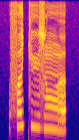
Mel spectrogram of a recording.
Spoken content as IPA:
f ɐ c y z õ ɐ̯

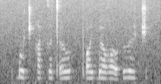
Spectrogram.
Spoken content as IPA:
ɓ o t͡ʃ q e k ə tʼ ə ʊ̯ | pʼ ɔ ɪ̯ ɓ ə ʊ̯ ʁ o | ð ɨ t͡ʃ

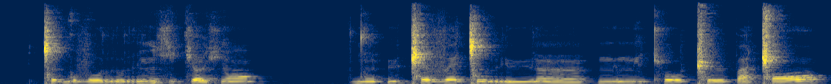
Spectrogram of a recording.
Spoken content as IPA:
ǀ ø ɡ o v o r u r ĩ ç ɛ c œ ç ɔ̃ | d ũ ʔ y ǁ ɛ v ɛ ǀ u r yː ɾ œ̃ː | mʲ o mʲ ø cʰ oː ǁ ø p a ǁ ɔ

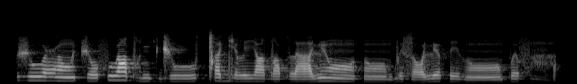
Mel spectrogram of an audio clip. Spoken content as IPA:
ʒ uː ʕ õː t͡ʃ o f uː dˤ ɛ̤ nʲ e̤ d͡ʒ uː ǀ ɐ dʲ ɔ l iː dˤ ɐ b l a lʲ õː θ õː b ɨ z ɔ lʲ ɔ θ i ð õː p ɘ f a̤

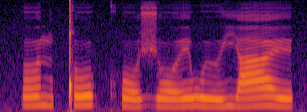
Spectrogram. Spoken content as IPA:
ɤ˧˥˧ n ǃ o˧˥˧ kʰ o˨˩˦ ʒ o˨˩˦ ɪ̯ w ɯ˨˩˦ j a˧˥˧ ɪ̯

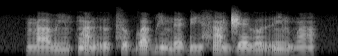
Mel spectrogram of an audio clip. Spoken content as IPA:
ŋ a˨ β ĩ˨ kʷ ã˦˨ r ʊ˨ t͡s ʊ˦˨ ɡʷ a˦ b i˦ n ɛ˨ ɗ i˨ s ã˦˨ d͡ʒ ɛ˨ l ʊ˦ r ĩ˦ ɡʷ ã˨

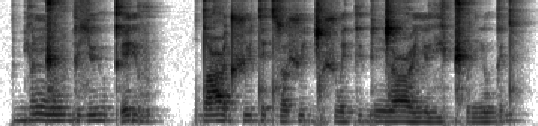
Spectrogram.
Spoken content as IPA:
bʲ ɔ ŋ͡ǁ u v ɡ y z y ɦ u kʼ e ɾʲ u v | dˤ u ʕ y d ʃ y t e t z ɔ ʃ y ɡ͡ǀ u ʃ w e kʲ u ɡ y ŋ͡ǀ ø ʕ ø lʲ ɔ vʲ ɔ ǁʰ u d n u ɡ ø d

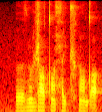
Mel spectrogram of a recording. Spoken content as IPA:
ɤ ð õ ʐ i tˤ ũ ħ i ʈ͡ʂʰ ũ dˤ ɤ

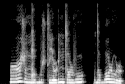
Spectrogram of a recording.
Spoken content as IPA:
ɹ ə˞ ʒ ɔ ŋ͡ǃ u b u ʒ t͡s i ɹ ɽ i ŋ d͡z ɔ ɹ v u | d ɔ b ɔ ɹ u ɹ

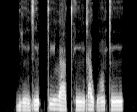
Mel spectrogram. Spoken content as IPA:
ɡ ĩ˨˩ d͡z ĩ˦ p̚ t̪ i˦ l a˧ t̪ʰ ĩ˧ ɡ a˥˧ w ɡ ɔ̃˥˧ t̪ ĩ˧

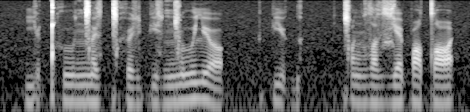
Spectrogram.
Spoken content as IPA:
j ʏ ǃʰ uː ŋ͡ǀ ə z ǀʰ ɵ z pʲ u z ŋ͡ǀ uː lʲ ɔ | pʲ ɵ ɡ | ǀ ʏ ŋ zˤ ɛ z ʑ ɛ p ə j tˤ ɘ

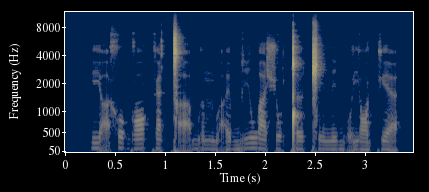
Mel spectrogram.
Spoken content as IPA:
j a̰ x o ɡ ɒ k æ ǀ a̰ b ɘ m b a̰ e̯ b i w a ʃ o ǃ ɘ ǁ i n i b o̰ j ɒ kʲ æ

